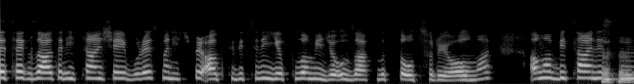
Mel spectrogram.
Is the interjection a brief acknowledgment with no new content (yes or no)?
yes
